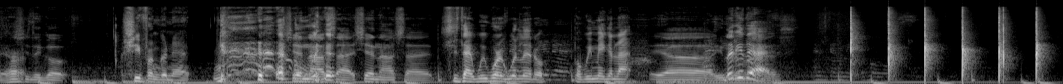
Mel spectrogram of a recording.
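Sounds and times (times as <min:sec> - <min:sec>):
speech: 0:00.0 - 0:08.0
laughter: 0:02.2 - 0:03.5
slow hand clapping: 0:08.5 - 0:10.6.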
